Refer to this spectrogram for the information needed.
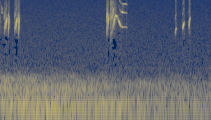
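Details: Caged European goldfinch calling to attract other goldfinches: paired high chirps, a tinkling twitter, then three quick clipped notes over steady low background rumble.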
